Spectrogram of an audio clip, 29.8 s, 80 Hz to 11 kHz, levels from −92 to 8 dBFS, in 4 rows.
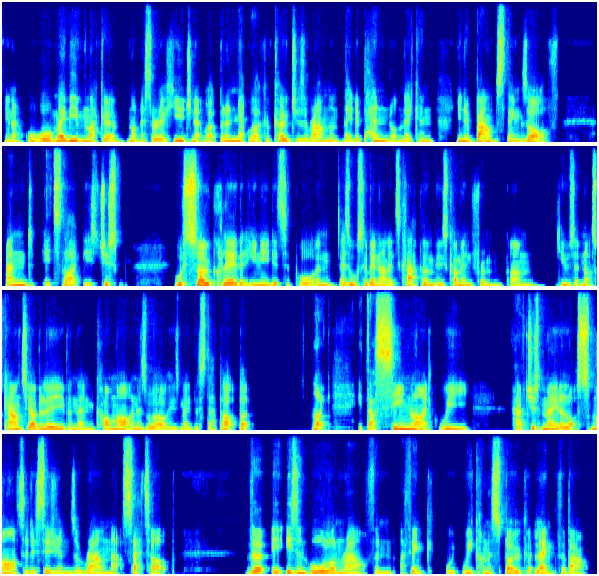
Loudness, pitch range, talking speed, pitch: -26 LUFS, 95-115 Hz, 215 wpm, 100 Hz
